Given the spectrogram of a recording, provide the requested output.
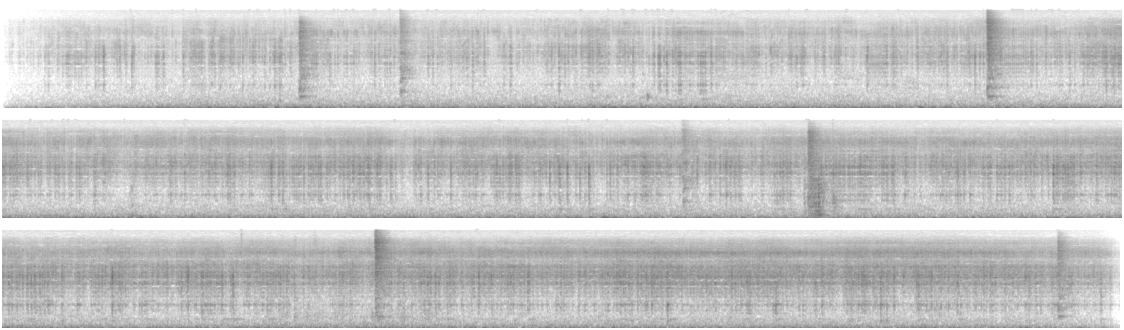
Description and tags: The sound of a small amount of water being boiled off in a saucepan.
Boiling, water-sounds, kitchen-sounds, saucepan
